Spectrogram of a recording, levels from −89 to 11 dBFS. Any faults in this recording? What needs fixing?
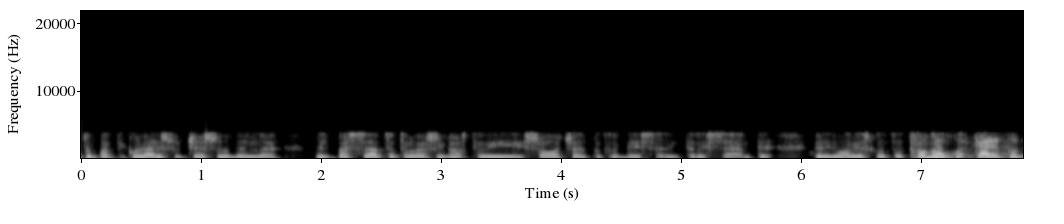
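G.729 codec damage runs through the whole clip and is plainly audible. The speech has nothing above 4 kHz and sounds rough and synthetic, which points to an 8 kbit/s G.729A path. That codec does not carry the waveform itself. It rebuilds each 10 ms frame from a vocal tract filter, a pitch predictor and a few fixed pulses, so fine detail and high frequencies are lost. To prevent it, record or transfer the audio through a wideband or lossless path instead of a narrowband VoIP leg.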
